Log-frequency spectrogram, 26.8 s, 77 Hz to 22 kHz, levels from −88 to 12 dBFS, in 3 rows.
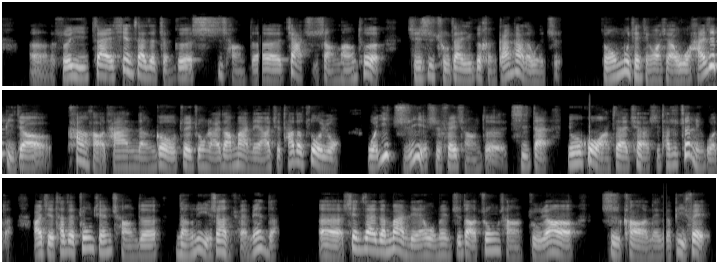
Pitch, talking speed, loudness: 175 Hz, 265 characters per minute, -21 LUFS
